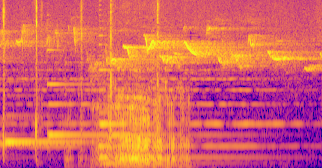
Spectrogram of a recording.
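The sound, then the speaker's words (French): A horse snorts with a breathy, rumbling burst and lets out a high, wavering whinny, fairly loud, lasting a few seconds with no voices present; its nostrils quiver as it senses water from a spring at a bend in a path. “En voyant frémir les naseaux de son cheval, il dit « Tu as senti l'eau ?”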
